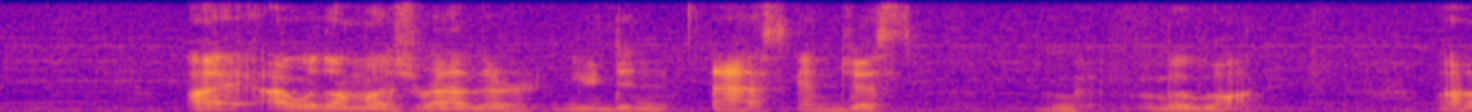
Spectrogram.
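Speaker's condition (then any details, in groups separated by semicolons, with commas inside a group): Spastic diplegia cerebral palsy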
